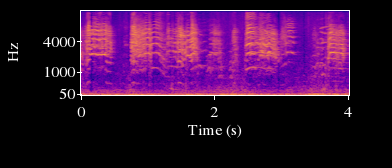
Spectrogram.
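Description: A flock of gulls calling close by: many high-pitched, overlapping squawks repeating one after another while the birds hover for food.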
